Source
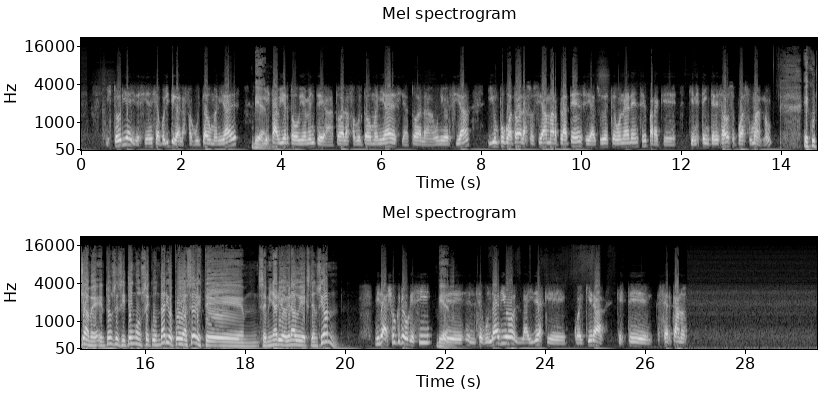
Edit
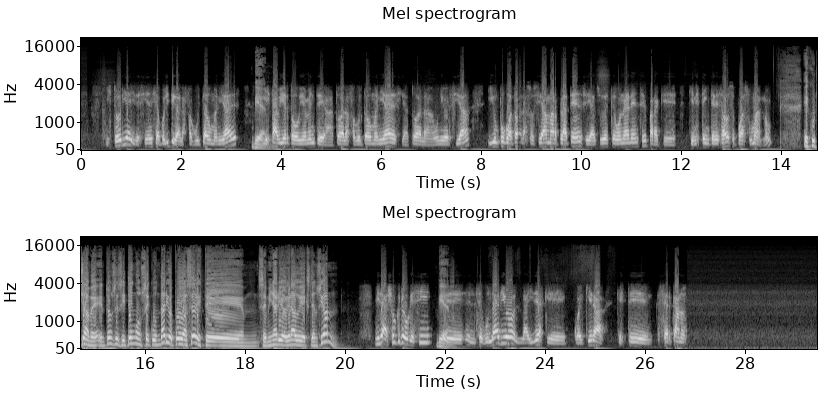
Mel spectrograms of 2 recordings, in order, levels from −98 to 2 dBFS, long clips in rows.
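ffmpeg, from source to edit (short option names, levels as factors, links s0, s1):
-filter_complex "[0:a]asplit=2[s0][s1];[s0]atrim=end=8.73,asetpts=PTS-STARTPTS,afade=t=out:st=8.726:d=0.004:c=hsin[s2];[s1]atrim=start=8.73,asetpts=PTS-STARTPTS,afade=t=in:d=0.31[s3];[s2][s3]concat=n=2:v=0:a=1"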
